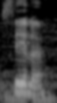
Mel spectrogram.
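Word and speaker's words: Seele: single Target damage but Sealy defeats Anonymous you will gain one extra turn or sailor if you want to pronounce the German she has a Sonic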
